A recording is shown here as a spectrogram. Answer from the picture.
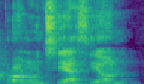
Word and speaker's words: pronunciación: Pronunciación berarti ditekankan di sini.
